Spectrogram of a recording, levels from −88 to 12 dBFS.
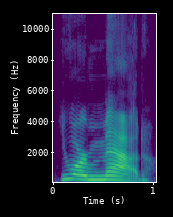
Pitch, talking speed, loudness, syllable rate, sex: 250 Hz, 175 wpm, -16 LUFS, 4.8 syllables/s, female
